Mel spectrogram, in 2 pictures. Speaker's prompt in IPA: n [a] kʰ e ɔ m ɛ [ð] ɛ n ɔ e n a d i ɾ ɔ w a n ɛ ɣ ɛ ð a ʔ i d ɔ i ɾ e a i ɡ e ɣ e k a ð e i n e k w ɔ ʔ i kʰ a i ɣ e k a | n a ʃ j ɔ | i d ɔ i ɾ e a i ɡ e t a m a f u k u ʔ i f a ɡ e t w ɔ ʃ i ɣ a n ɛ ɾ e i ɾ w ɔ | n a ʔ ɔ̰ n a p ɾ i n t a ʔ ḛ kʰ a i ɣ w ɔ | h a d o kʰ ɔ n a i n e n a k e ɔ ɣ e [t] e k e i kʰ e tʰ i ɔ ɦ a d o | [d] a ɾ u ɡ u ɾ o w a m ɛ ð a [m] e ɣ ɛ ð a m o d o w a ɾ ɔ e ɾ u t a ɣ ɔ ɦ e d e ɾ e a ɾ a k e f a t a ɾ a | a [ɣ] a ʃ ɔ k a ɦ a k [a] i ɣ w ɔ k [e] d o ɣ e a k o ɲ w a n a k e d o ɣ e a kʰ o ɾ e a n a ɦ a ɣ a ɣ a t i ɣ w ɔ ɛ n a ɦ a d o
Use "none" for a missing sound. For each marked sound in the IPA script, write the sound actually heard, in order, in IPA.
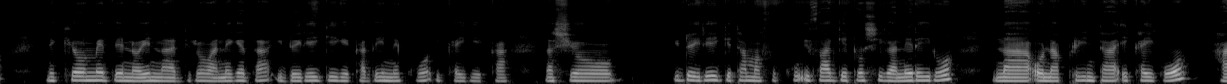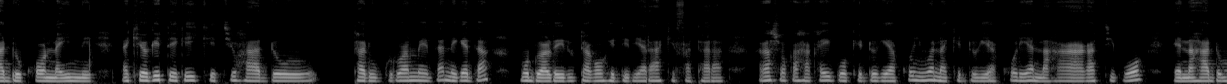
e, ð, t, t, n, ɣ, a, e

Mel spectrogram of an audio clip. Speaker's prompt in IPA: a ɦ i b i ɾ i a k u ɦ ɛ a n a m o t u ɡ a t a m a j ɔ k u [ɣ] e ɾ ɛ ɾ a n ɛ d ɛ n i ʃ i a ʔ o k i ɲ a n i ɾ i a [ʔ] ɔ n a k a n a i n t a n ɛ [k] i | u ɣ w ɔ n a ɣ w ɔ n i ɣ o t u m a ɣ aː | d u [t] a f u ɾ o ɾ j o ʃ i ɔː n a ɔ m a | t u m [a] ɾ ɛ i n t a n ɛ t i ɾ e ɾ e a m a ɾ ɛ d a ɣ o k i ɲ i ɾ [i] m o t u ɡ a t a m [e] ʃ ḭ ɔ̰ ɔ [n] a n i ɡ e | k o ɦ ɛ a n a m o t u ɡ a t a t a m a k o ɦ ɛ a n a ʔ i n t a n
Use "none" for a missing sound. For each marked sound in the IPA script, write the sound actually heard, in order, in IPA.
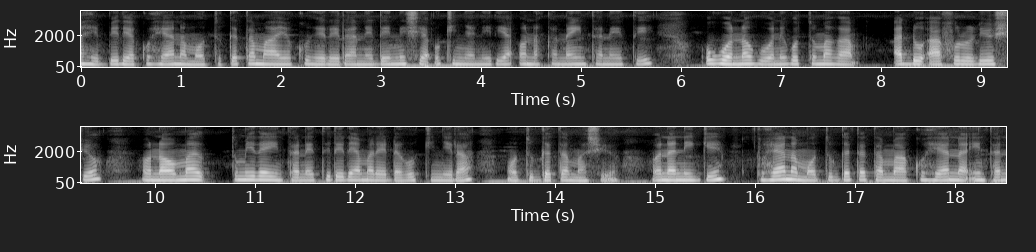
ɣ, ʔ, t, ʔ, i, a, a, n

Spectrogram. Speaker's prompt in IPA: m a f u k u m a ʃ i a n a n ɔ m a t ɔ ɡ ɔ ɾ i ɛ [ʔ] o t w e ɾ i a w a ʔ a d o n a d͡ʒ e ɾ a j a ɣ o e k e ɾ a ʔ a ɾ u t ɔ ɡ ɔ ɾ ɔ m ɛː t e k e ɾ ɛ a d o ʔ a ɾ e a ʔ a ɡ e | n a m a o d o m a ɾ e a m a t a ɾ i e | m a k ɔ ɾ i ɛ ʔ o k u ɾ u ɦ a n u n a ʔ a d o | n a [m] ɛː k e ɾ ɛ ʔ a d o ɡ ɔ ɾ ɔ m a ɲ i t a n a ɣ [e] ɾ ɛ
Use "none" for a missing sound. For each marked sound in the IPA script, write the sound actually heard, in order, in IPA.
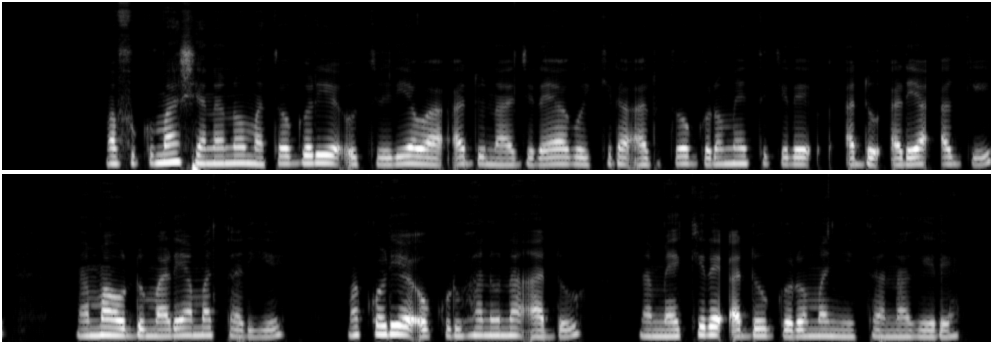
ʔ, m, e

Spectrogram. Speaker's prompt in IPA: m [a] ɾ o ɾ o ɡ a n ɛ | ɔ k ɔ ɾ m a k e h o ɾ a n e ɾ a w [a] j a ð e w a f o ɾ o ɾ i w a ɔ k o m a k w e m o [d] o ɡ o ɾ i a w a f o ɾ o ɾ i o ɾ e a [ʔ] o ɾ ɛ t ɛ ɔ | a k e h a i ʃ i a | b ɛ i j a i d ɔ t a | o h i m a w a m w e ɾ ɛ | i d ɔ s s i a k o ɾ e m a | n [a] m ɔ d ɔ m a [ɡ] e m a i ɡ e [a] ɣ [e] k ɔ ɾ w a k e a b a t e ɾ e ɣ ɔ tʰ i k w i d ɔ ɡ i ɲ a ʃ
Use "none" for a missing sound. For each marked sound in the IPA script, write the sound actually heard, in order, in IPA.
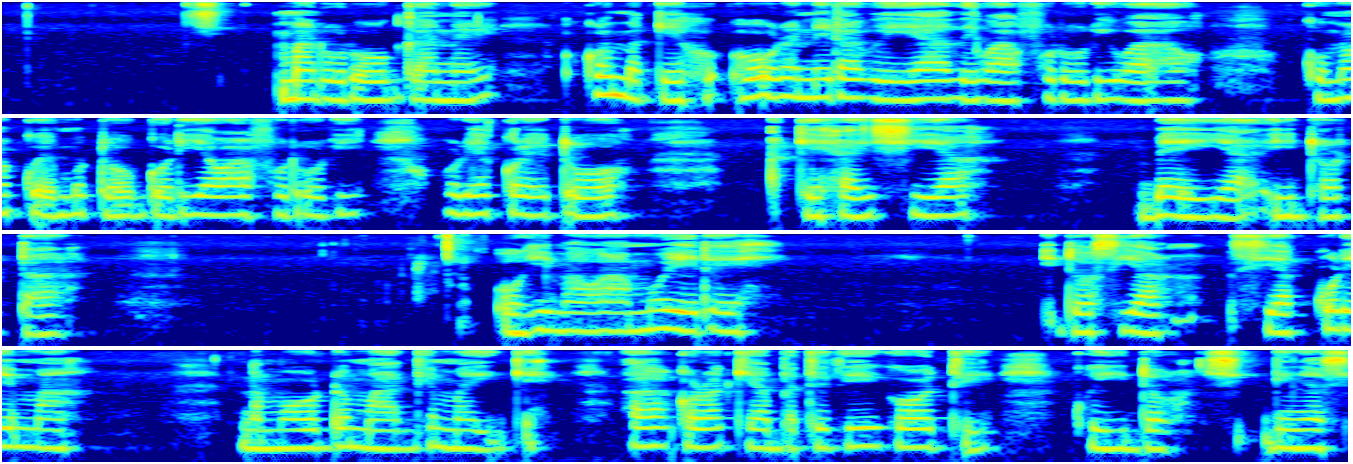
a, e, t, k, a, ɡ, a, a

